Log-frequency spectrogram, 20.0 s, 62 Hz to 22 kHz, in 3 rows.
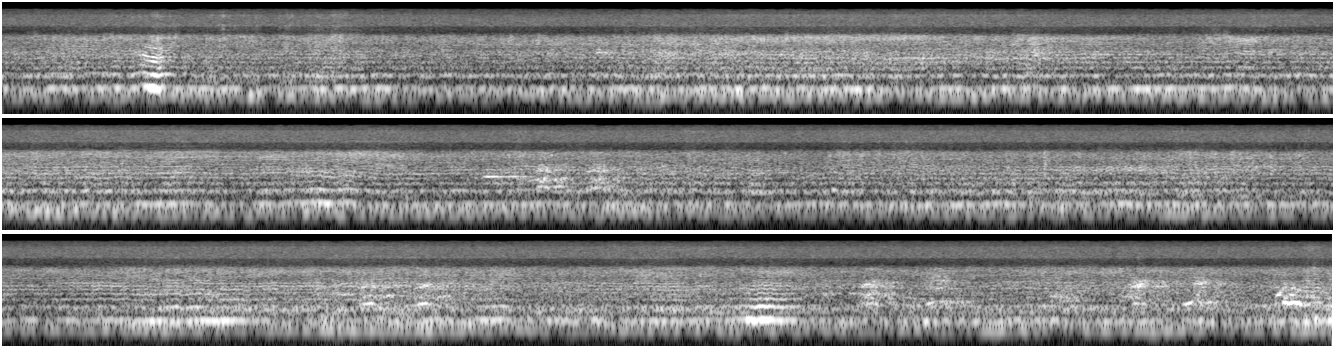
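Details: Many honey bees feasting at a 3D-printed feeder in a Colorado garage, active in January warmth of 60 degrees; continuous overlapping wing hum, low and steady, with brief swells and clicks as bees come and go.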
